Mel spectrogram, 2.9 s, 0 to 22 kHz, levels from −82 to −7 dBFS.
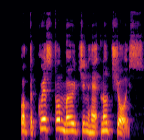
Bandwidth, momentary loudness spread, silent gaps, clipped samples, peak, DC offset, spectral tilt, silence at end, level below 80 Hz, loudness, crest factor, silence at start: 16.5 kHz; 6 LU; none; under 0.1%; -2 dBFS; under 0.1%; -4.5 dB/octave; 0.05 s; -60 dBFS; -19 LUFS; 16 dB; 0.4 s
